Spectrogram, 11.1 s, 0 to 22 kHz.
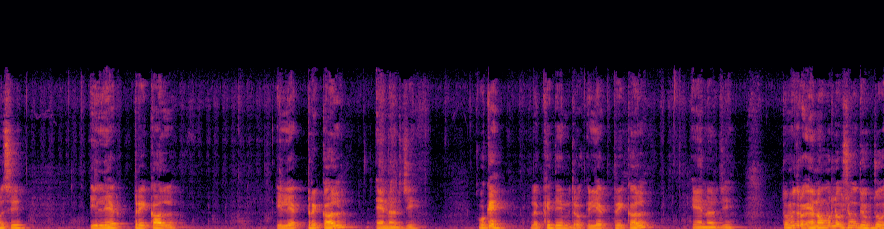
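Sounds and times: man speaking: 0.0s - 0.4s, 1.1s - 2.4s, 3.4s - 5.4s, 6.0s - 11.0s
marker pen scratching on paper: 0.0s - 4.0s, 6.4s - 9.1s.

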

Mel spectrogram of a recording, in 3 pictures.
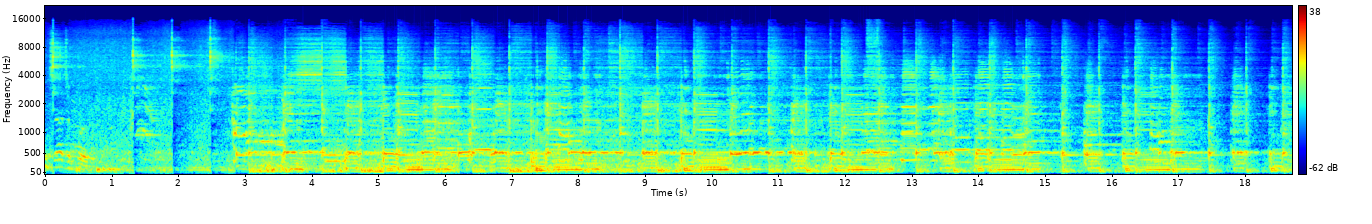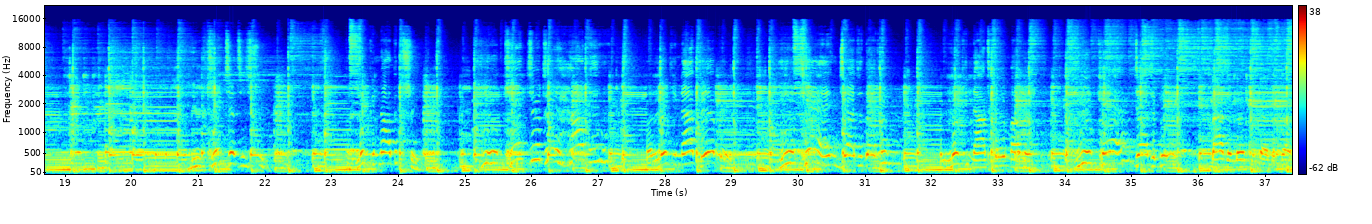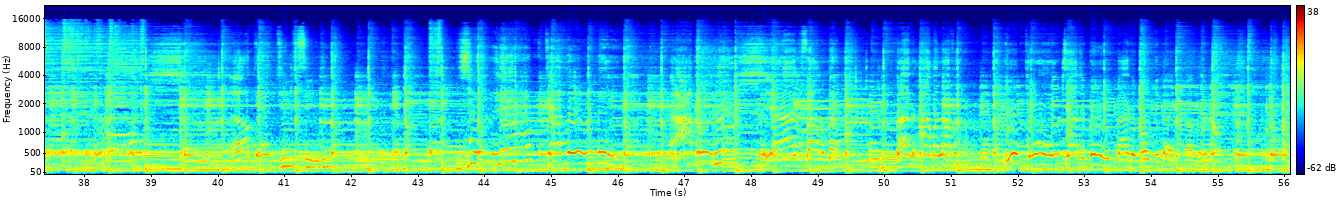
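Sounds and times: live blues band playing: 0.0s - 56.0s
harmonica wavering line: 2.8s - 17.5s, 36.9s - 43.4s.

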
